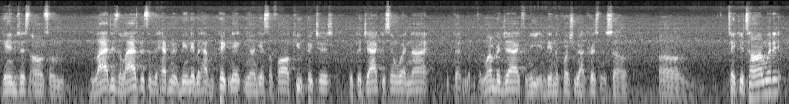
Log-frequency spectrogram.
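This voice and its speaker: A man's voice: on the low side, fairly quick, background noise. A man hosting a live tarot reading, talking in a casual, rambling, conversational way with frequent filler phrases. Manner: rambling, conversational, repeats "you know what I'm saying".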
